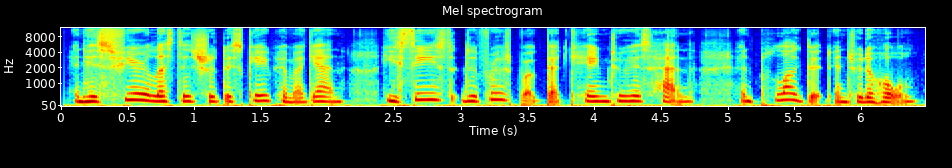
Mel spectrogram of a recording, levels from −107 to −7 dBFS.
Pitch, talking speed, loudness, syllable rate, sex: 225 Hz, 230 wpm, -19 LUFS, 5.5 syllables/s, female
